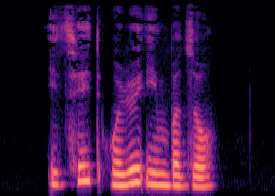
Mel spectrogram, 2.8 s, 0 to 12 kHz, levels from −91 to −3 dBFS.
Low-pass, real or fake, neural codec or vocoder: 10.8 kHz; real; none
